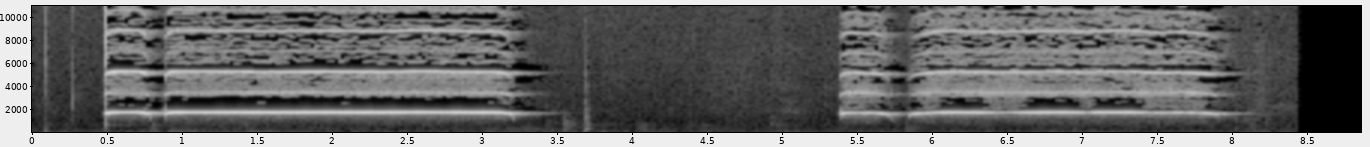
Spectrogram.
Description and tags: Train whistle me with a flute.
